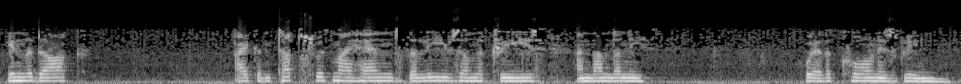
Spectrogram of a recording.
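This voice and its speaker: An actress playing a middle-aged, exacting spinster schoolmistress with a crisp, commanding, dryly ironic manner in a vintage radio play. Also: female voice, low voice. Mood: reading, absorbed. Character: brisk, exacting spinster schoolmistress, dry-witted and forthright. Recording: muffled old radio recording, loud hiss.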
